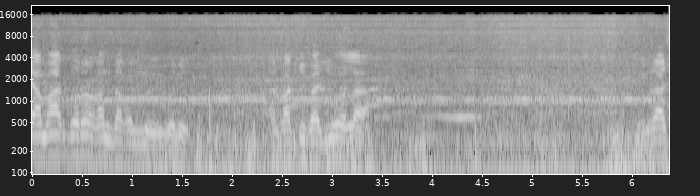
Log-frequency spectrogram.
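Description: A steady, high-pitched whine held for about five seconds over a low rumble, with a man speaking briefly at the start and again in the middle.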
